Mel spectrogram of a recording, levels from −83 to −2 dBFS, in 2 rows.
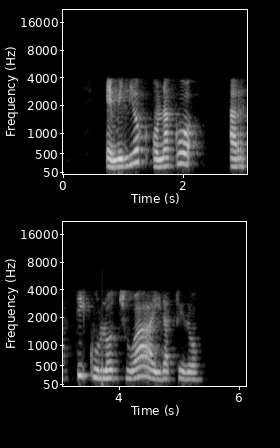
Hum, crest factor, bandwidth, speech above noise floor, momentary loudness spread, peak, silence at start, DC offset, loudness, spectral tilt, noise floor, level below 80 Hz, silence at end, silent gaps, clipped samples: none; 20 dB; 4.1 kHz; 55 dB; 11 LU; -6 dBFS; 0.75 s; under 0.1%; -26 LUFS; -3.5 dB/octave; -80 dBFS; -64 dBFS; 0.75 s; none; under 0.1%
